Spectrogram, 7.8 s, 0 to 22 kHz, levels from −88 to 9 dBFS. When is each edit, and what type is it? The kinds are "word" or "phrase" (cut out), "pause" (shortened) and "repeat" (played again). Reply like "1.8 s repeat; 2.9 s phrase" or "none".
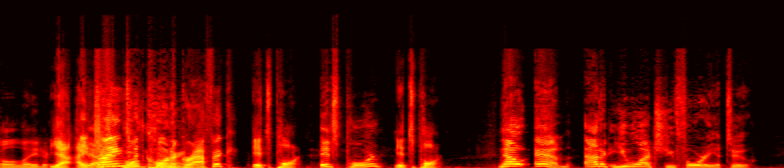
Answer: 3.1 s pause; 5.3 s word; 6.1 s word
